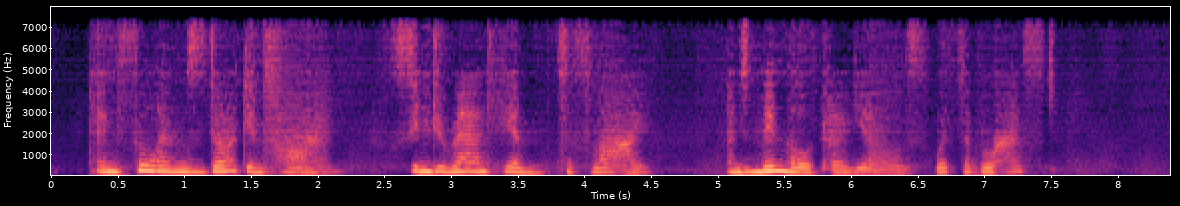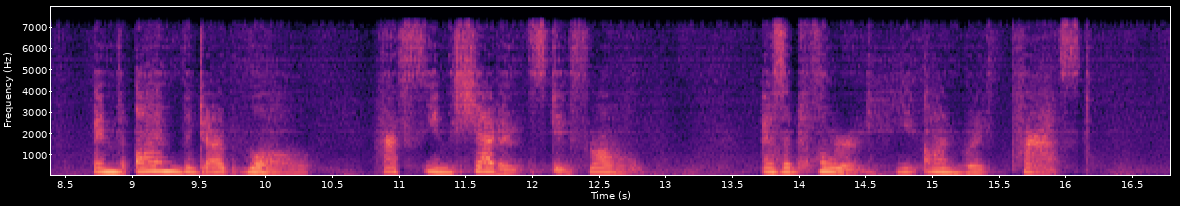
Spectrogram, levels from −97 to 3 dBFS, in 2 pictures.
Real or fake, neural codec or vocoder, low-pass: fake; codec, 44.1 kHz, 0.9 kbps, DAC; 7.2 kHz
